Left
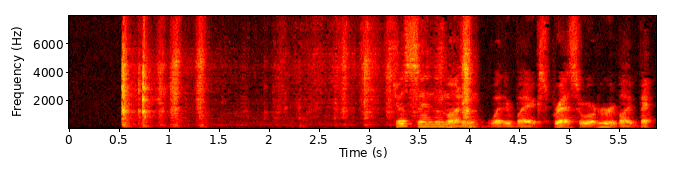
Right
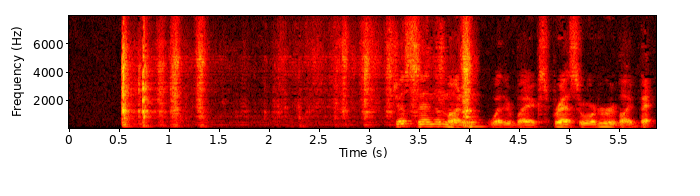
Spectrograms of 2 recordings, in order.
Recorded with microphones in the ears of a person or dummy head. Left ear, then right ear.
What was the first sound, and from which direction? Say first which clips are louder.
Chopping: right 1 dB; 10° left (ahead or behind).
